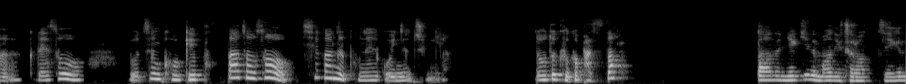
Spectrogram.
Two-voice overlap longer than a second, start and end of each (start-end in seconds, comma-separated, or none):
none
